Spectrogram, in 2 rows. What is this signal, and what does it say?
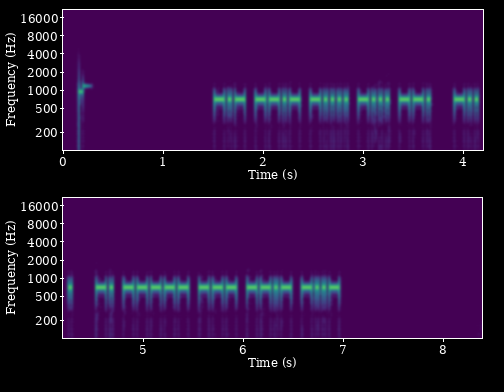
Morse code, heard as a keyed tone, about 36 wpm, 700 Hz. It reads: KQ6BG DE N0OQX
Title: USA Callsign DE Callsign - 5 Characters - 35wpm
